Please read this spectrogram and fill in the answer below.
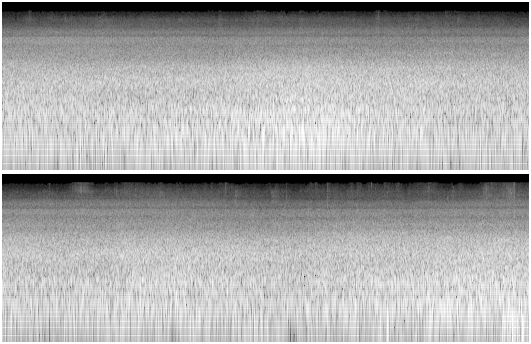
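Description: Ocean surf breaking and washing up the beach, a steady rushing hiss that swells slightly about six seconds in.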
